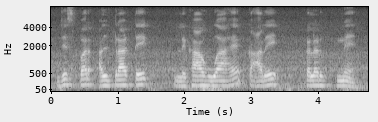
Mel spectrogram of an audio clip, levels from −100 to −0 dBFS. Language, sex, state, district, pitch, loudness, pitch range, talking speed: Hindi, male, Uttar Pradesh, Lalitpur, 135 Hz, -18 LUFS, 125-150 Hz, 115 wpm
